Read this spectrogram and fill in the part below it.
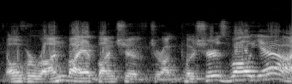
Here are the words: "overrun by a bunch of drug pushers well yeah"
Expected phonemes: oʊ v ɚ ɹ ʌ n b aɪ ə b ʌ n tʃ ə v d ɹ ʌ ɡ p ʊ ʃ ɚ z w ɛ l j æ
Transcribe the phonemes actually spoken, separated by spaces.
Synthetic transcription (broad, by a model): oʊ v ɚ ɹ ʌ n b aɪ ə b ʌ n tʃ ə v d ɹ ʌ ɡ p ʊ ʃ ɚ z w ɛ l j æ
